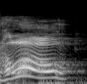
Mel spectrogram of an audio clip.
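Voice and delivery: loud, high acted yell into the phone. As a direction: yell it like an irate man answering. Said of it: "He yelled into the phone".

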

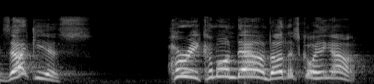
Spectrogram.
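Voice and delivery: bright, loud call up into a tree. Retold or imitated. Jesus calling up to Zacchaeus in the tree, loud and friendly. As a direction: call him down like an old buddy.

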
